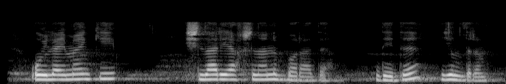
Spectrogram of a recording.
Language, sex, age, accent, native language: Uzbek, female, 25-34, Andijon, Uzbek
